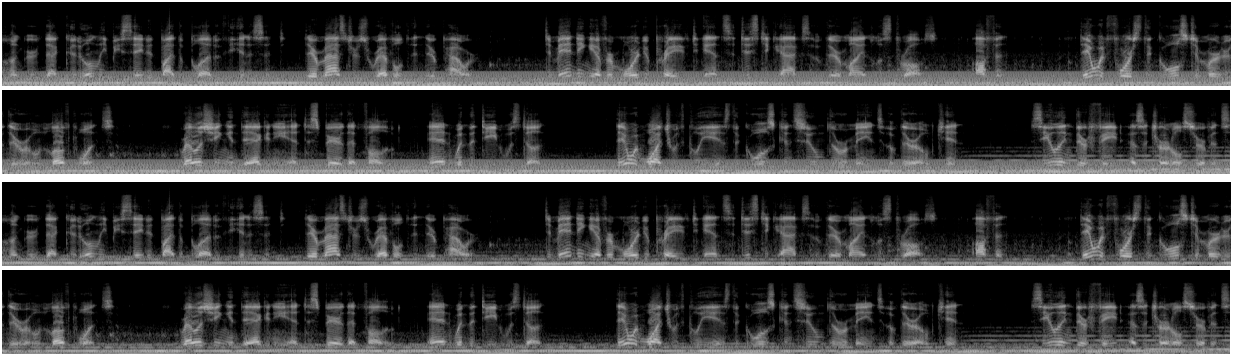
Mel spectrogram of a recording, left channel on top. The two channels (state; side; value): noise; left; hum, 3 dB below the sound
